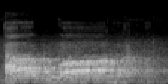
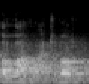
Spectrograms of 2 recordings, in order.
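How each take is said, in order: First: The opening vowel is drawn out long. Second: The opening vowel is kept short. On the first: It asks whether God is great. The speaker calls it wrong. "Dia memanjangkan A" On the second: It states that God is great. The speaker calls it right. "Allahu Akbar hanya pendek. Allahnya yang panjang"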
